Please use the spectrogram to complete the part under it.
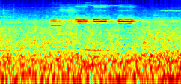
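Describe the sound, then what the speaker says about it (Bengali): Kolkata roadway traffic with buses and large vehicles rumbles steadily nearby, while a few short horn toots sound in the middle of the low engine noise. "বাসগুলো আর বড় বড় গাড়িগুলোই কিন্তু কলকাতা রাস্তায় গোলায়"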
